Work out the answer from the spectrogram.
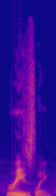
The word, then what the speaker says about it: Riesling: It's pronounced Riesling.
